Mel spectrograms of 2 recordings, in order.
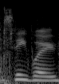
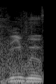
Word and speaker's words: ZywOo: Zwoo, whatever you want to call him. Yeah, you're a part of our trio. It's Ziwu, Frankie. That's an obligation. All right, I'll get it to 2. It's spelled the same.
